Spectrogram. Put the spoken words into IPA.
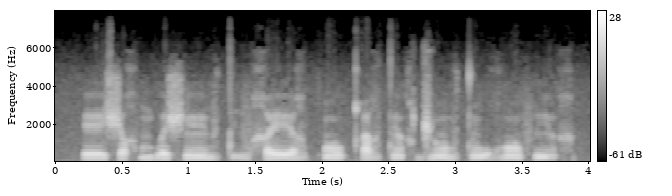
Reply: eː ʃ ɤ χ m b ə ʃ ẽː v t ḭ v χ eː ʁ pʼ ɔ̃ w qʰ e ʁ t ẽ χ ɖ͡ʐ õ ʁ t õ w ʁ ɔ̃ f ĩ χ

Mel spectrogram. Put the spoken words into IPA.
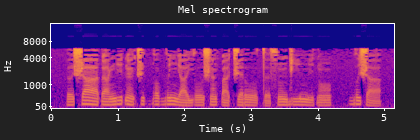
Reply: ə˨ ʃ aː˦˨ ɗ a˧ ŋ i˦ ɗ ɛ̃˧ t͡ʃ ɨ˦ ɡ͡b ɔ˦ ɡʷ ɛ˦ ɲ aː˨ j oː˧ ʃ ã˦ k͡p a˧ t͡ʃ ɛ˦ ɾ oː˦˨ t ə˨ s ũ˦ ɡ iː˦ m i˧ ɗ ɔ̃˦ | ɡʷ i˦ ʃ a˨

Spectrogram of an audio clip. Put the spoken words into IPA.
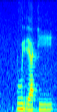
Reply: p u rʲ a k i

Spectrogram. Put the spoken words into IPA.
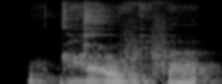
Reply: o̤˥˩ k a̤˥˩ ʕ o˧˥˧ v e̤˩˧ f æ˩˧

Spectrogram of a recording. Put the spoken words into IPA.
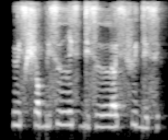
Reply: y sʲ ʃ ɔ bʲ ə sʲ lː i sʲ dʲ œ sʲ lː œ sʲ f y dʲ ə sʲ

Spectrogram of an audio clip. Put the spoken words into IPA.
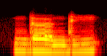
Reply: n d ɜ n d i

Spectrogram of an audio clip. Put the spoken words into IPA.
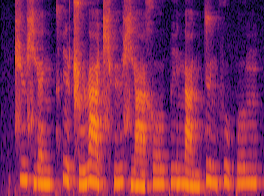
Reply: t͡ɕ y˥ ɕ j ɛ˨˩ n t̪ʰ i˥˩ ʈ͡ʂ u˩ ɻ ä˥˩ t͡ɕʰ y˧˥ ɕ j ä˨˩ x o˥ ʊ̯ p i˥ n a˨˩ n t̪ y˥˧ n f u˥˩ p ʊ˥ ŋ

